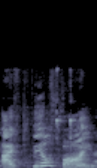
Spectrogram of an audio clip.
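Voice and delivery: ordinary talk, nothing marked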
